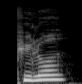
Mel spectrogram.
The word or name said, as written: pylret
